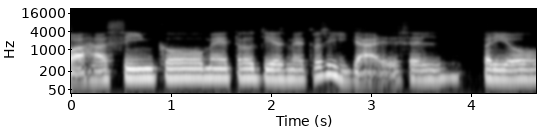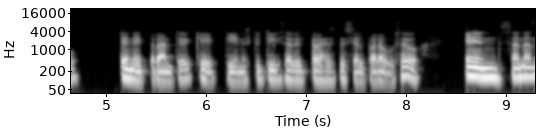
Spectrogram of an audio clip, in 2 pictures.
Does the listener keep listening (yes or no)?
yes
